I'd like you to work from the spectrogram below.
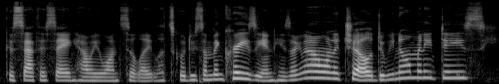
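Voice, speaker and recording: A woman co-hosting a podcast in casual chat, asking questions and thinking out loud. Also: mid-range voice, fast, no room sound. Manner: asks questions, thinks aloud. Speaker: podcast co-host.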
